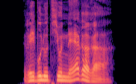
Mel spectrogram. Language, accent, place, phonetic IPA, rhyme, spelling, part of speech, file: German, Germany, Berlin, [ʁevolut͡si̯oˈnɛːʁəʁɐ], -ɛːʁəʁɐ, revolutionärerer, adjective, De-revolutionärerer.ogg
- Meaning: inflection of revolutionär: 1. strong/mixed nominative masculine singular comparative degree 2. strong genitive/dative feminine singular comparative degree 3. strong genitive plural comparative degree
